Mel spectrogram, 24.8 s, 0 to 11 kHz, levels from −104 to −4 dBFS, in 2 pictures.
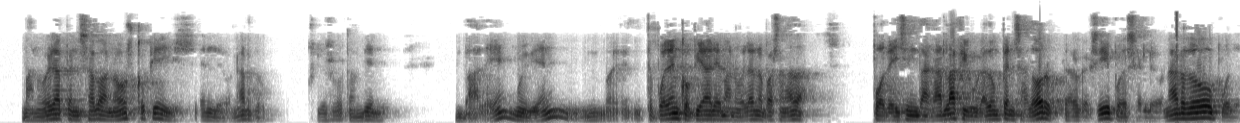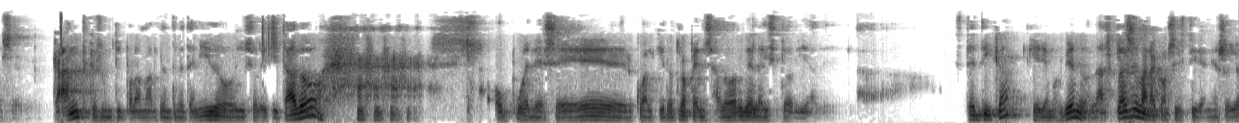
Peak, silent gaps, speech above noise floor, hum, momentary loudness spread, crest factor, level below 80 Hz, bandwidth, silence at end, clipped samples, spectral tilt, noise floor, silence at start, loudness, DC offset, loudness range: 0 dBFS; none; 51 dB; none; 15 LU; 20 dB; -56 dBFS; 8.2 kHz; 0 s; under 0.1%; -5.5 dB/octave; -71 dBFS; 0.25 s; -20 LUFS; under 0.1%; 9 LU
